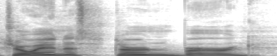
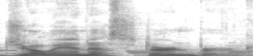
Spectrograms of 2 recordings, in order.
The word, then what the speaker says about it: Joanna Sternberg: We have Joanna Sternberg. Did I say that right? Yes, correct. I'm nervous about my pronunciation.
